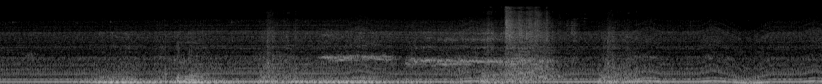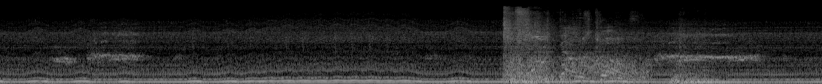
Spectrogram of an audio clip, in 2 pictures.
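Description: A car engine hums steadily and revs up and down.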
